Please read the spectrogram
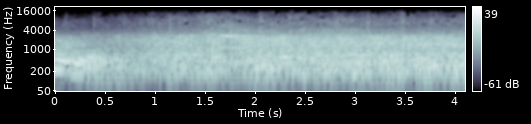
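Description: An audience applauding, a dense and steady clapping that swells in as a man's amplified voice trails off at the start.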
